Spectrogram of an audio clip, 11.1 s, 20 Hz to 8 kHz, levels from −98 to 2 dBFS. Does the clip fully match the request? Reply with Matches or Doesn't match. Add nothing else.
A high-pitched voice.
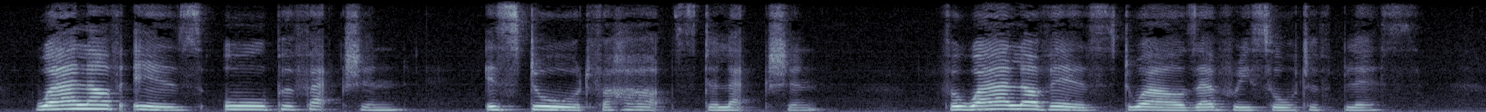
Matches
